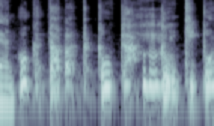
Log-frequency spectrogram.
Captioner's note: laughs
